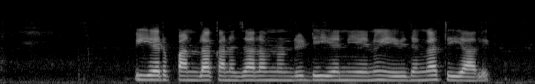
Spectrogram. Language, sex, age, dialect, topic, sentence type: Telugu, female, 25-30, Telangana, agriculture, question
